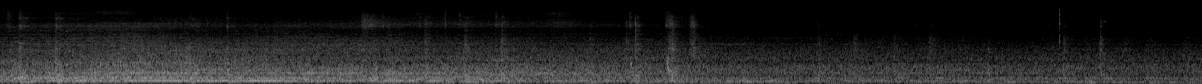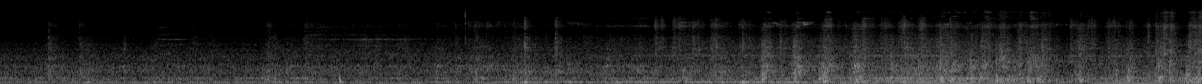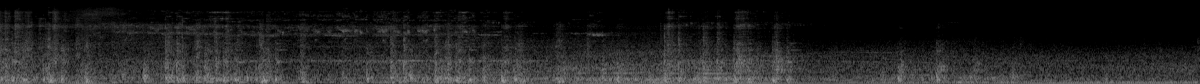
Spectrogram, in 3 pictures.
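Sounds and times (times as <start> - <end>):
train wheels clattering: 12.4 - 32.2
wheel squeals: 15.1 - 16.2, 24.9 - 31.6.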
